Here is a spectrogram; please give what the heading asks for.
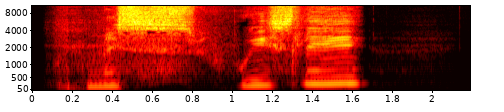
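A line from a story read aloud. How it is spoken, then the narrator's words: Croak. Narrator (German): krächzte Harry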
